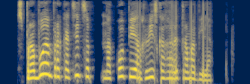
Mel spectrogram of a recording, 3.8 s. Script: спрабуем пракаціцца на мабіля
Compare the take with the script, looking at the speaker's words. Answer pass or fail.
fail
